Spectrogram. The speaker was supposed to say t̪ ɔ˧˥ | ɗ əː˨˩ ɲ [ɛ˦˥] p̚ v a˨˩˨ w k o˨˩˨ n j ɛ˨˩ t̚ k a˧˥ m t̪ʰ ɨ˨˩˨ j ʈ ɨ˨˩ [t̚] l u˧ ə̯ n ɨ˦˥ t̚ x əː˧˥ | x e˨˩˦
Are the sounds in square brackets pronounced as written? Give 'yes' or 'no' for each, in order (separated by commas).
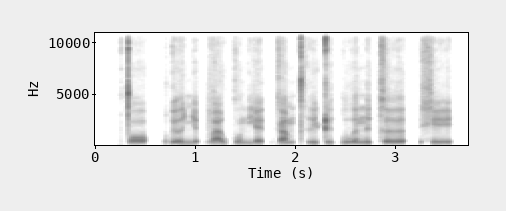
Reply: no, yes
